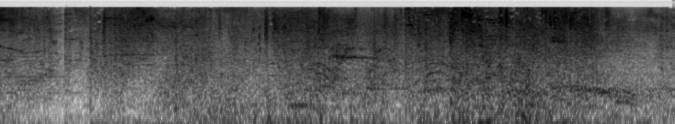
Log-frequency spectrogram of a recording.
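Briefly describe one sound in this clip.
Game spell effects crackle and clash in a busy fight.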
